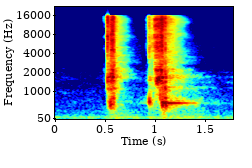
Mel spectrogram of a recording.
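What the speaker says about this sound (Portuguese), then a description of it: "Esse é o obturador, ele está um pouco lento." An SLR camera's shutter fires at a slow speed, giving two distinct mechanical clicks about half a second apart, open then close, close and clear with no talking.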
